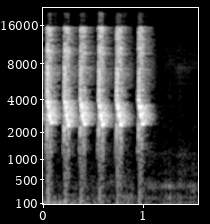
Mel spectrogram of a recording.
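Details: Oriental white-eye tutor song for competition birds, medium speed: six loud, high buzzy notes in quick even succession, then silence.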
